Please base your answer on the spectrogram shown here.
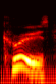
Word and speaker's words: Cruz: who reminded me that it is Cruz it is pronounced Cruz I should have I immediately thought oh it's like Santa Cruz how did I not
